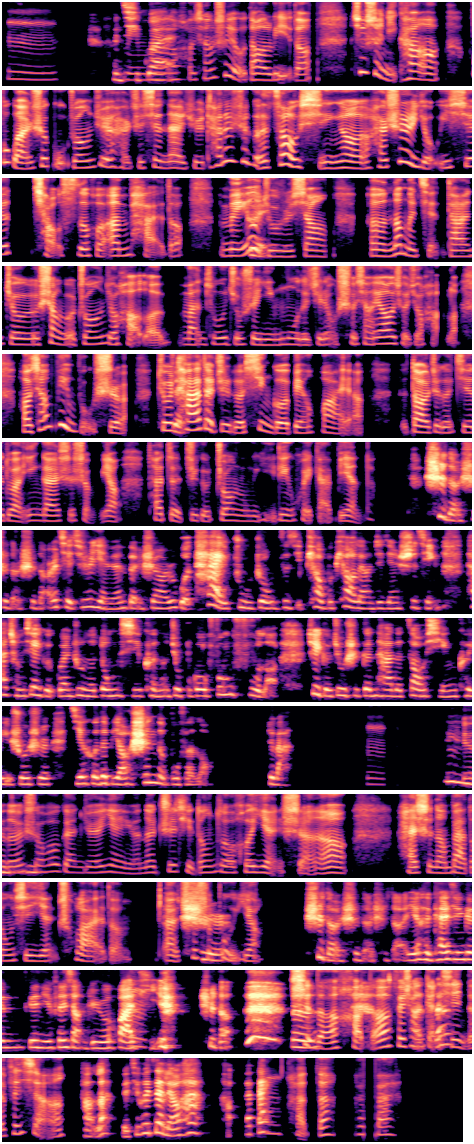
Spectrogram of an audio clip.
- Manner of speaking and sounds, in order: laugh
- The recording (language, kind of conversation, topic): Chinese, podcast, 你对哪部电影或电视剧的造型印象最深刻？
